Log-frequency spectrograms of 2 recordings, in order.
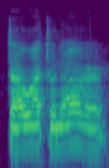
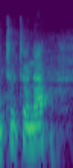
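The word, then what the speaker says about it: Tautona: C'est la mine de Tahoatona. Alors, je ne sais pas si je dis bien, ou Totona. C'est T-A-U, Tona, comme ça se prononce.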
